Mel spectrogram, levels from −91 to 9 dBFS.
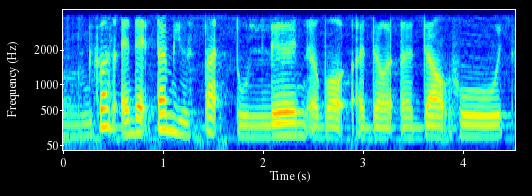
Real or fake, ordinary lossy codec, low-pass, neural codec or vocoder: fake; none; 3.6 kHz; autoencoder, 48 kHz, 128 numbers a frame, DAC-VAE, trained on Japanese speech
